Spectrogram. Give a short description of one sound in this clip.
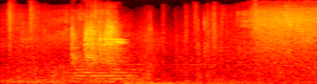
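An explosion booms with a low rumble.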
